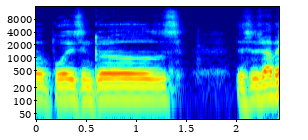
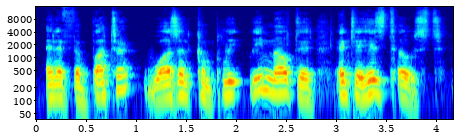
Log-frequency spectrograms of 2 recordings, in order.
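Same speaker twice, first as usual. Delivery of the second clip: ordinary delivery, nothing marked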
